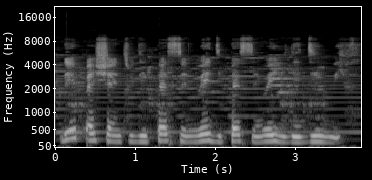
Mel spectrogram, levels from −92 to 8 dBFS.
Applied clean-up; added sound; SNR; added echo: classical method log-MMSE.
